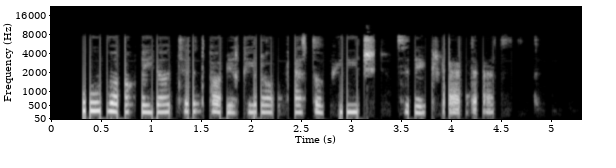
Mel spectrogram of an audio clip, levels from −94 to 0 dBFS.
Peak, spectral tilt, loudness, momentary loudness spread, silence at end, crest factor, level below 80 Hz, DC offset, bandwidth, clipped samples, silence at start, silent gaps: 0 dBFS; -3.5 dB/octave; -18 LUFS; 10 LU; 0.85 s; 18 dB; -48 dBFS; under 0.1%; 8 kHz; under 0.1%; 0.3 s; 1.53-1.58 s, 3.40-3.47 s, 3.76-3.80 s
